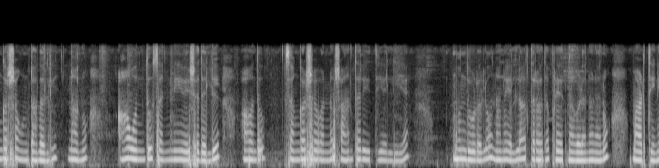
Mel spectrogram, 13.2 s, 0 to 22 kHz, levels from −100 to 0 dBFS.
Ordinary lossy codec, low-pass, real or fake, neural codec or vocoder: none; 7.2 kHz; real; none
